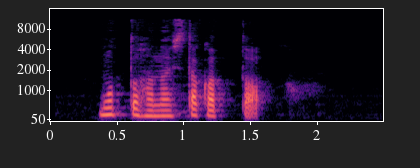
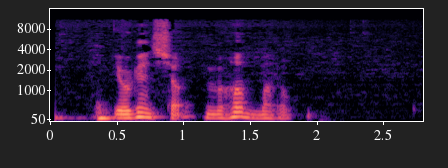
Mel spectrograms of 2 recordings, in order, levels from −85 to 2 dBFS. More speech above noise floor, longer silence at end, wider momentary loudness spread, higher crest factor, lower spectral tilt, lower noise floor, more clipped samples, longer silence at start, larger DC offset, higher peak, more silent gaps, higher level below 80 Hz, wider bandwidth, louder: first, 46 dB vs 36 dB; about the same, 0.9 s vs 1 s; second, 6 LU vs 12 LU; about the same, 22 dB vs 18 dB; about the same, -6.5 dB/octave vs -5.5 dB/octave; first, -72 dBFS vs -59 dBFS; neither; first, 0.35 s vs 0.05 s; neither; about the same, -8 dBFS vs -6 dBFS; neither; second, -70 dBFS vs -50 dBFS; about the same, 11.5 kHz vs 11.5 kHz; second, -27 LUFS vs -24 LUFS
